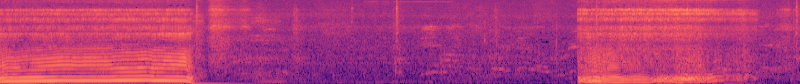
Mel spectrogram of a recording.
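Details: Female sleeping and dreaming: a long, deep, rumbling snore, a quiet pause with faint room noise, then a rougher, rattling snore; snoring.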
